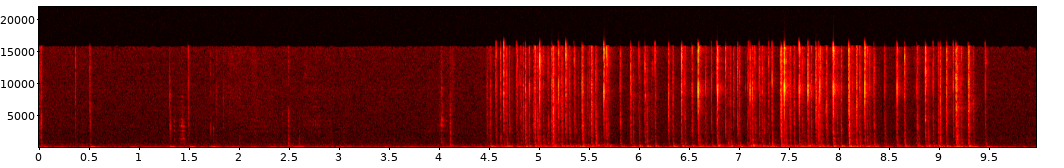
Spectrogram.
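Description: Both hands type on a grey laptop's black plastic chiclet keyboard with long manicured nails and fingertips. A few scattered, quiet key taps give way after about four and a half seconds to a dense, rapid run of sharp, bright clicks. A low steady hum runs underneath throughout.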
